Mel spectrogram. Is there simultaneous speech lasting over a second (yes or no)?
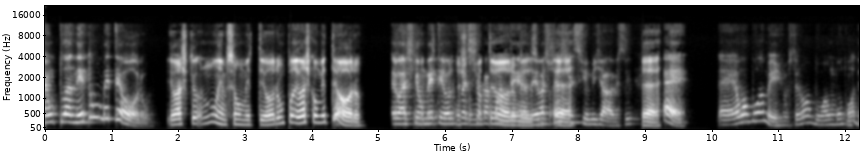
yes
